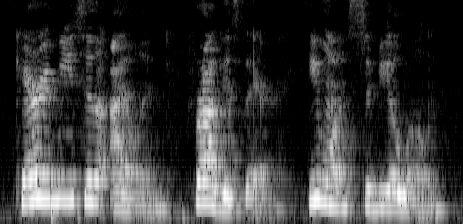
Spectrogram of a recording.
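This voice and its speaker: Fairly quick, fairly high put-on character voice from a woman. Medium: read story.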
